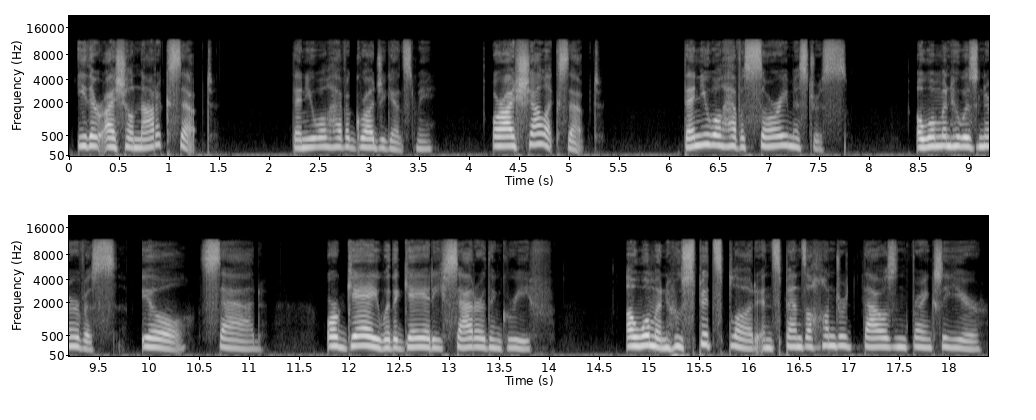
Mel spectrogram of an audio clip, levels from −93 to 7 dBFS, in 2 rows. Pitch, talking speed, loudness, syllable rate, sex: 210 Hz, 170 wpm, -19 LUFS, 4.8 syllables/s, female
